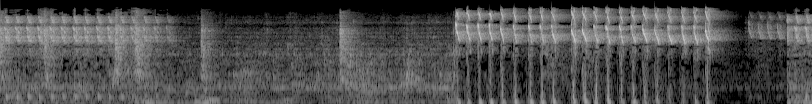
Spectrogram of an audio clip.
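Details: Ashy tailorbird lure sound used so birds will answer: a quieter high trill fades into softer ticks, then two loud bursts of rapid high rattling pulses.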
